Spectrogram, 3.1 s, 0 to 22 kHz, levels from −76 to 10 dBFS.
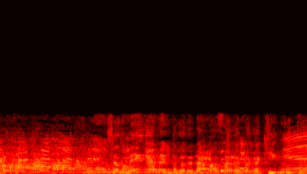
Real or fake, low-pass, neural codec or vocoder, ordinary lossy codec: real; none; none; none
